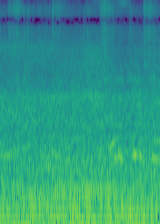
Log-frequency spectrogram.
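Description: Busy seafront street ambience: a steady low rumble of traffic and outdoor noise, with faint voices of people passing by.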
